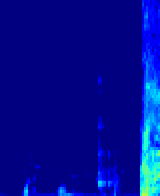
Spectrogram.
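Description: A few short throaty coughing sounds in quick succession from a person whose throat works improperly, building to a sharper, louder cough at the end, with no talking.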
